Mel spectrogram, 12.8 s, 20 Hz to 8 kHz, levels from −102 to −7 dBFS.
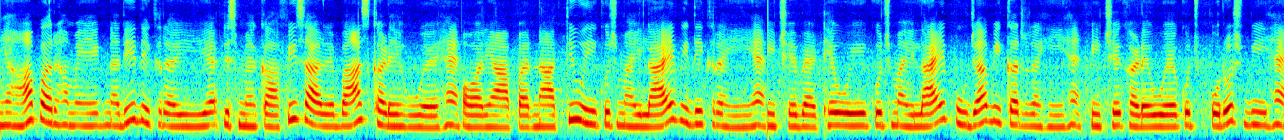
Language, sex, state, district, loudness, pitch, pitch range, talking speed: Hindi, female, Bihar, Saran, -17 LUFS, 230 Hz, 220-245 Hz, 205 wpm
